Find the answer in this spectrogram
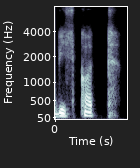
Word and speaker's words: biscotte: Une biscotte, et al final no se pronuncia.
